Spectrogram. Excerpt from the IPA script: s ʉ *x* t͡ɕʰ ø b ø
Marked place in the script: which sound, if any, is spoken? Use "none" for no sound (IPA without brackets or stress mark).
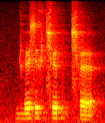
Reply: x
